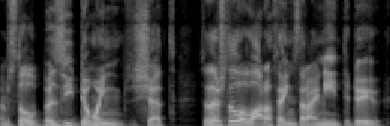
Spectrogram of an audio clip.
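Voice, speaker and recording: Very animated at normal speed, this man's mid-range voice sounds a bit bright as he co-hosts a gaming podcast. A native Afrikaans speaker, he rants bluntly and profanely with strong opinions.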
